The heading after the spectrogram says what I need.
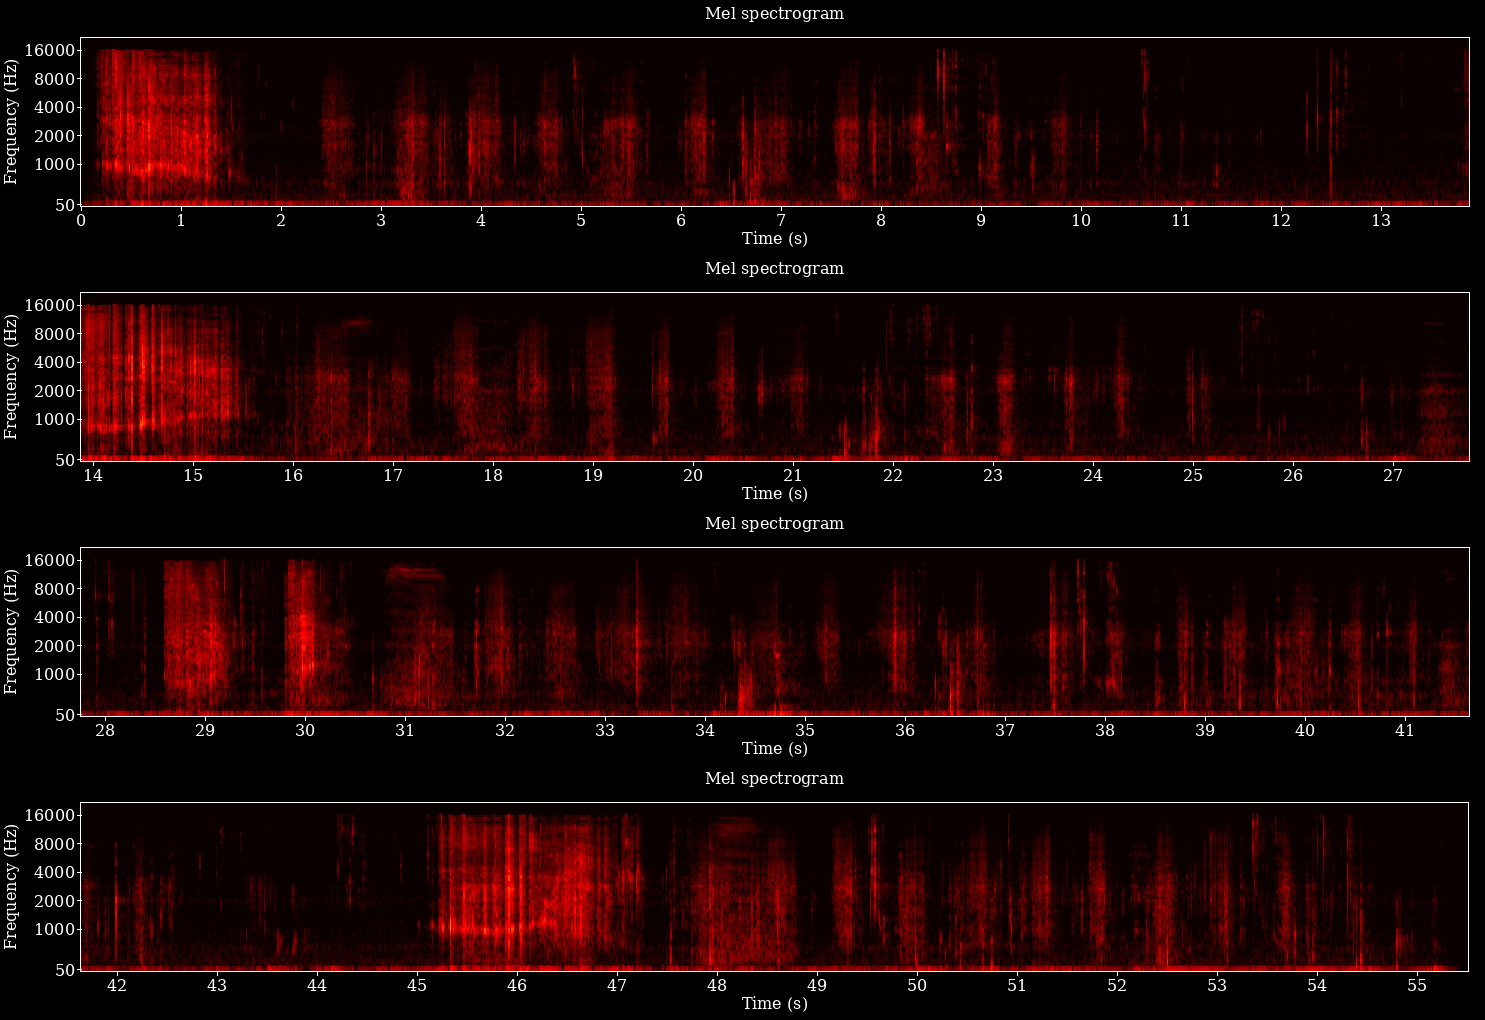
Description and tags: Eating watermelon, multiple variations. Recorded close to the microphone to capture all the subtle sounds.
